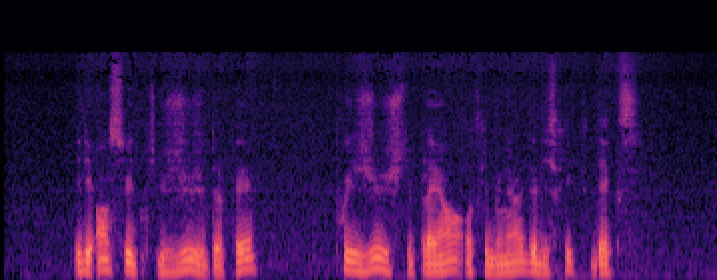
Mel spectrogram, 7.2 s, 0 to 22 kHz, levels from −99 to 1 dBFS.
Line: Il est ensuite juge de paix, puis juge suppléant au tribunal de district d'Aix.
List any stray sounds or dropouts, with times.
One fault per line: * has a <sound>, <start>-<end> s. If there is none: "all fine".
all fine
